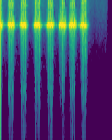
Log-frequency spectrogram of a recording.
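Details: Brief burst of cricket song meant for training white-rumped shamas: seven clear, high-pitched chirps in under two seconds, then silence.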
